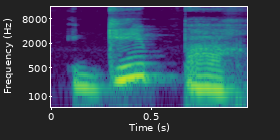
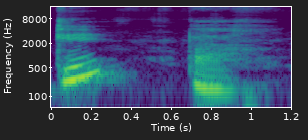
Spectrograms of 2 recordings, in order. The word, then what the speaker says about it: guépard: Guépard, regardez G. Je vois G suivi de la lettre U. Guépard.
